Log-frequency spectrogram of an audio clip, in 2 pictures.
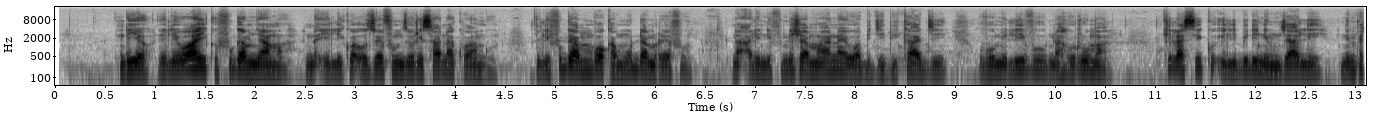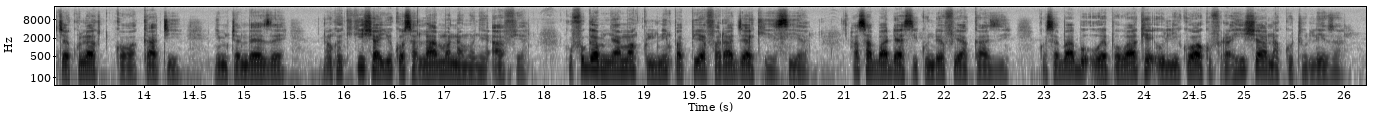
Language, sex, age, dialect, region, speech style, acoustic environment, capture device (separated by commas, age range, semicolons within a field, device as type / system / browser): Swahili, male, 25-34, Kenya - Nairobi Sheng-influenced, Kenya, relaxed; focused, people talking; music; silence; appliances, mobile / Linux / Chrome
